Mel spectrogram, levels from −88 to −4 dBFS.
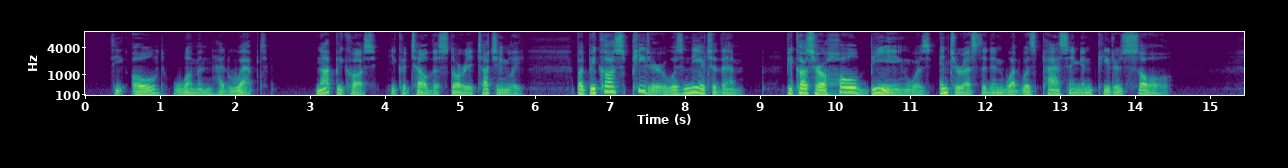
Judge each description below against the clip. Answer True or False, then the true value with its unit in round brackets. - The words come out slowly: True (130 wpm)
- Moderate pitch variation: False (9.0 semitones)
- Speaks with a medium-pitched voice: False (100 Hz)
